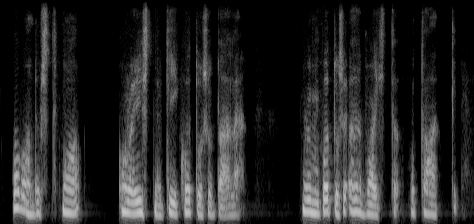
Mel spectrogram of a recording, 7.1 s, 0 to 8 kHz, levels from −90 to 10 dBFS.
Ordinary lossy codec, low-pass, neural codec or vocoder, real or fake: Opus, 24 kbps; 7.2 kHz; codec, 44.1 kHz, 3.4 kbps, Pupu-Codec; fake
